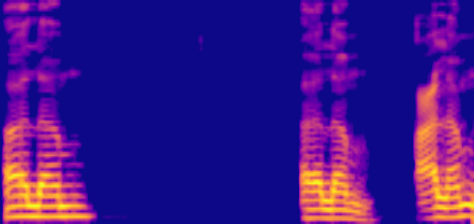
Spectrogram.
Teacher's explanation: عین نہیں پڑھنی، الف پڑھنا ہے، حمزہ پڑھنا ہے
